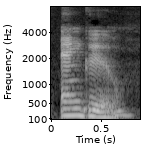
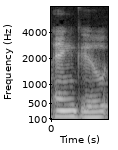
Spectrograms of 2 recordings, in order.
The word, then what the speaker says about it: Engoo: so let's start with engu i think it's called engu it's spelled e-n-g-o-o put it over here and goo i sound really texan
